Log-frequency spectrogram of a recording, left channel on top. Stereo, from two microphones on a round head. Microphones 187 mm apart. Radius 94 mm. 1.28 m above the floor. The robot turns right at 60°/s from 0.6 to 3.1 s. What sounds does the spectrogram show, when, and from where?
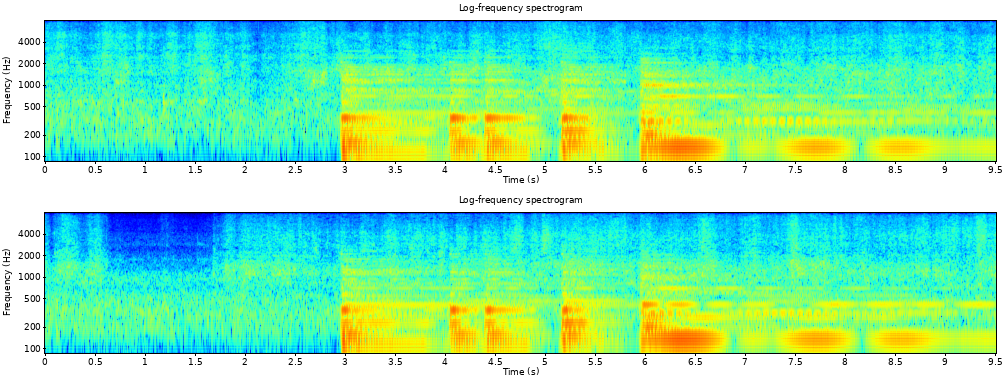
3.0 s a piano: 30° left (ahead or behind), 1.2 m; by 9.5 s 35° left (ahead or behind), 1.2 m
